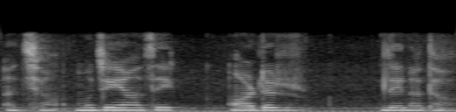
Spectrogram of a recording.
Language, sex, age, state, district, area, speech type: Urdu, female, 30-45, Telangana, Hyderabad, urban, spontaneous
